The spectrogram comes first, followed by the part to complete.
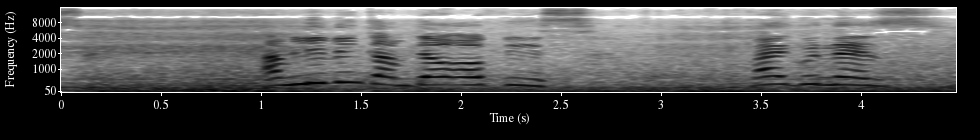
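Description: A woman's high voice in short, wordless-sounding utterances, twice, over a steady low rumble of street noise.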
